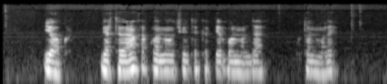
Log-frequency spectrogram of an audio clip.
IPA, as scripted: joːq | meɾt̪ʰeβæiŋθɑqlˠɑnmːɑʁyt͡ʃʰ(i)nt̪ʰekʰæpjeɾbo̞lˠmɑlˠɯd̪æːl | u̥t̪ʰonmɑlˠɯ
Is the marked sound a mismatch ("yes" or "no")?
yes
